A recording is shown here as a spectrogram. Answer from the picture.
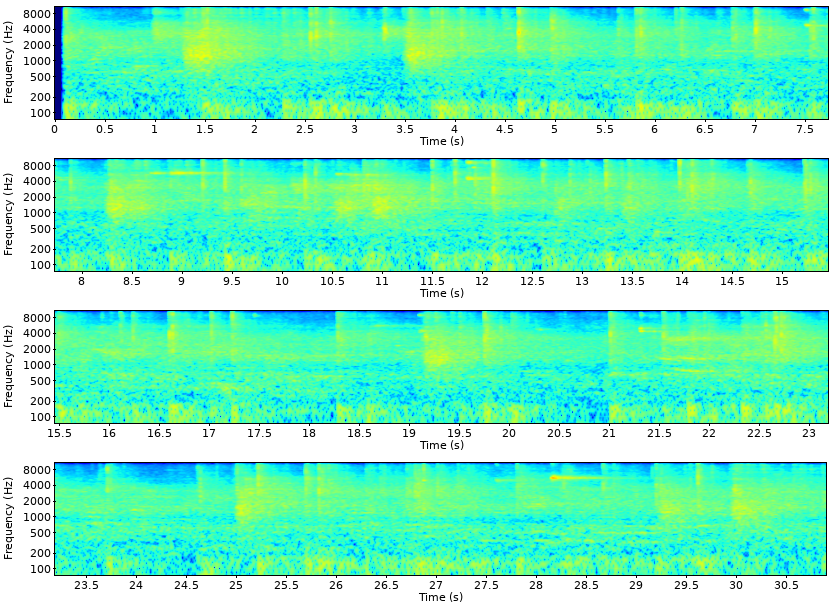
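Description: Several basketballs bouncing irregularly on a hardwood gym floor, with chatter of voices in the large hall.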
